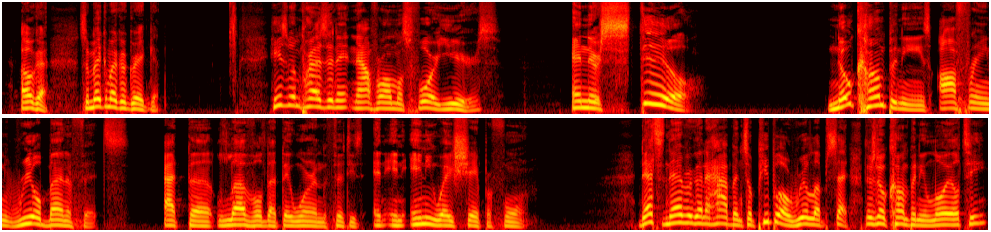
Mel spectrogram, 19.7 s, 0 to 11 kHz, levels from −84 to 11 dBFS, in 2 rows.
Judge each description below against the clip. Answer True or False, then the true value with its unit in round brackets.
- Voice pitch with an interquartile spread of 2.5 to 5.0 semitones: False (5.6 semitones)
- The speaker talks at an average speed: True (165 wpm)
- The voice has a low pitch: False (160 Hz)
